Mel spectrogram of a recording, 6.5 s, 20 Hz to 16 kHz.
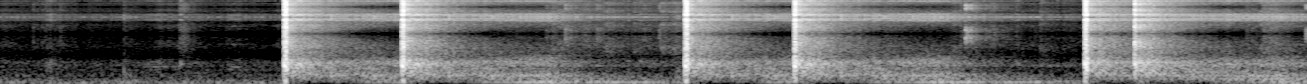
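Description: Gen4 Glock 21 .45 ACP pistol firing at an indoor range: shots in quick pairs about half a second apart, a pair roughly every two seconds, each shot trailing off in room echo.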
